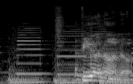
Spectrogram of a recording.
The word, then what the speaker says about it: pionono: Pio nono, oui, c'est un italien. Se prononce comme ça, oui.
